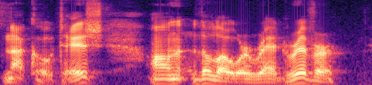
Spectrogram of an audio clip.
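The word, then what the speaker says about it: Natchitoches: Spanish French border near old Anna kodesh pronounced knuckle dish on the lower red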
